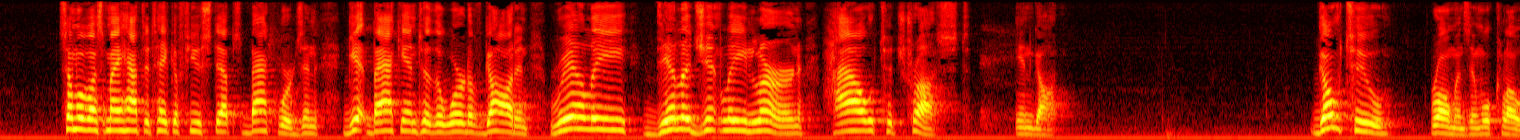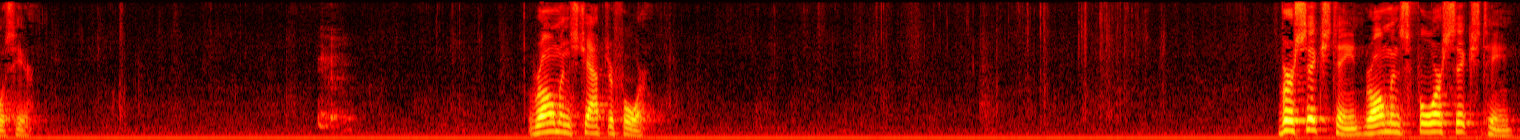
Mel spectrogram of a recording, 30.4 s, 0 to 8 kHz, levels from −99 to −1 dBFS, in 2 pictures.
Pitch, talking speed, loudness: 65 Hz, 85 wpm, -27 LUFS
